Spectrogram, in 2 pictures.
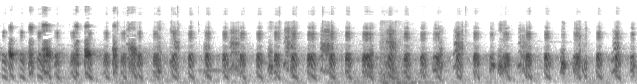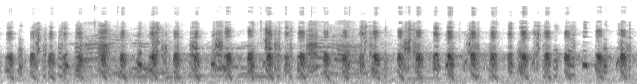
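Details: Chakor, or chukar partridge, voice used by hunters: loud, rapid chuck-chuck clucking repeated nearly twice per second in an unbroken, slightly uneven series.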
